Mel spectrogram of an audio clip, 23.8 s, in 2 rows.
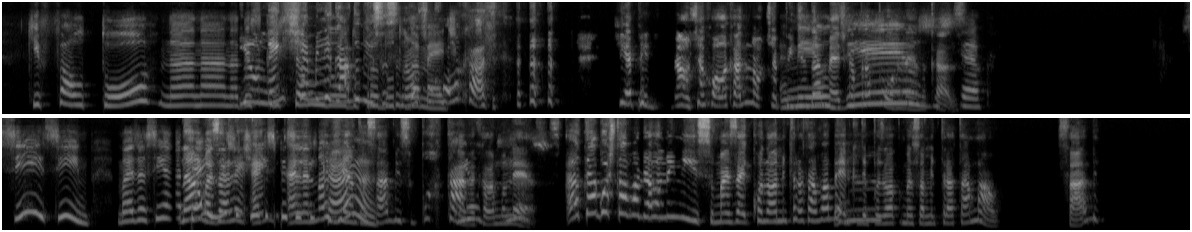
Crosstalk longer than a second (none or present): present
